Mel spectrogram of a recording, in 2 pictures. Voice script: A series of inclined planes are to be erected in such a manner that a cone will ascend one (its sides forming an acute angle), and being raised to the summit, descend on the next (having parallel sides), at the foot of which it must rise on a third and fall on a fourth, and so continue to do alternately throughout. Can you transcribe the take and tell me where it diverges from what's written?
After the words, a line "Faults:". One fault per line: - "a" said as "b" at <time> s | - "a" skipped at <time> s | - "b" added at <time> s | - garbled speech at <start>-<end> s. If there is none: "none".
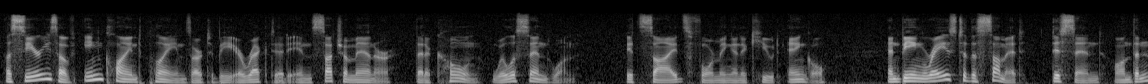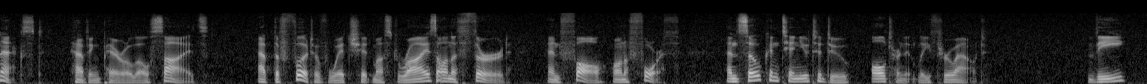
A series of inclined planes are to be erected in such a manner that a cone will ascend one (its sides forming an acute angle), and being raised to the summit, descend on the next (having parallel sides), at the foot of which it must rise on a third and fall on a fourth, and so continue to do alternately throughout. The
Faults:
- "The" added at 22.3 s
